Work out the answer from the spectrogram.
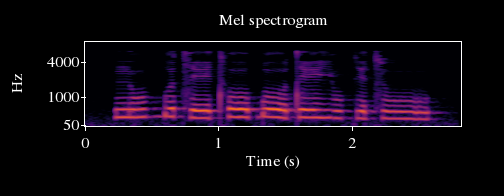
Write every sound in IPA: n uː˨˦ ɡ͡b ʊ˦ t͡s eː˨ tʰ oː˦ ɓ oː˦˨ t eː˦ j u˨ k ɪ˨ t͡s uː˨

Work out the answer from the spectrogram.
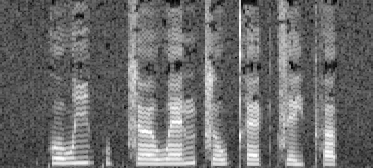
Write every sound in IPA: k o˨˧ w iː˧ kʷ ɐ˨ k̚ s œː˨ w ɛː˨˥ n t͡s o˨˥ w kʰ ɛː˨˥ k̚ t͡s e˨ j pʰ ɐ˧ k̚

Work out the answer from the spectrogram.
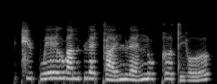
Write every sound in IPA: t͡ɕ y˥˩ p w e˥ ɪ̯ l w a˥ n p ɥ ɛ˥ k a˧˥ ɪ̯ n̪ ɥ ɛ˧˥ n̪ u˥˧ k ɤ˥˩ t̪ j o˧˥ ʊ̯

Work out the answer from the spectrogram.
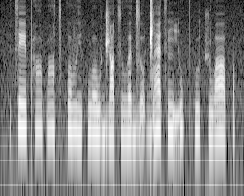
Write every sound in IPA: t͡s e˧ pʰ ɑ̤˧˥˧ p ɑ̤˧˥˧ t͡s k o˧ v e̤˧ p w o˧ w d͡ʒ ɑ˧ t͡s o̤˧ ə̯ d͡z o̰˧˥˧ ɡ͡ǁ æ˧˥˧ t͡s ŋ ḭ˧˥˧ w pʰ u˧˥˧ t͡ʃ w ɒ˧˥˧ p

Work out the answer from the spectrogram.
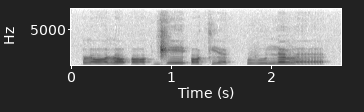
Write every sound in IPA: l ɔː˨ l ɔ˦ ʔ ɔ˧ | d͡ʒ eː˦ ʔ ɔ˦ kʲ œ˧ | β u˧ n œ˦ β ɜː˨

